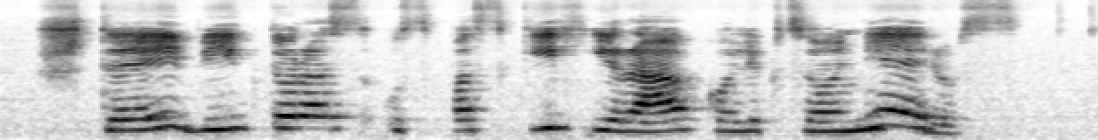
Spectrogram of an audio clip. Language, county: Lithuanian, Vilnius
